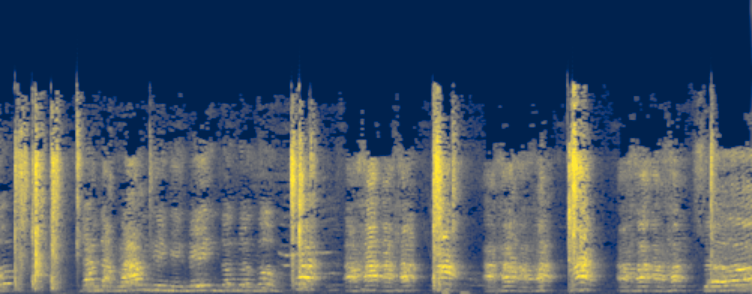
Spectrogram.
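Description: Voices of a group of young children and a woman, with several sharp hand claps among them.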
